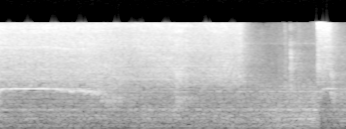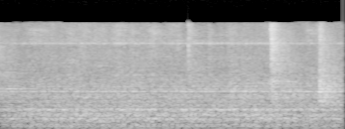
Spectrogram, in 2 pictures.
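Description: A burst of compressed-air hiss from a pneumatic tool, lasting about three seconds, with a thin whistle that sinks as the air stops. Behind it is a steady low workshop rumble, and a few sharp clicks follow later on.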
